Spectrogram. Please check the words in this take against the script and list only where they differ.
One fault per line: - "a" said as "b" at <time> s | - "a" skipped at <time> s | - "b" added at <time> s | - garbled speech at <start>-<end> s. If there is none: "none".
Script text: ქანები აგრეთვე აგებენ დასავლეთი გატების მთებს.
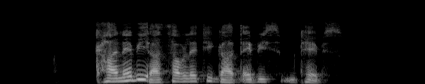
- "აგრეთვე აგებენ" skipped at 1.4 s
